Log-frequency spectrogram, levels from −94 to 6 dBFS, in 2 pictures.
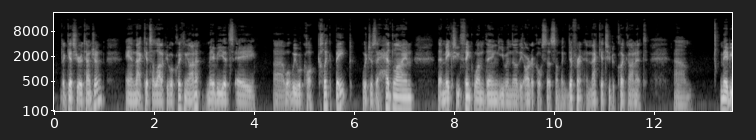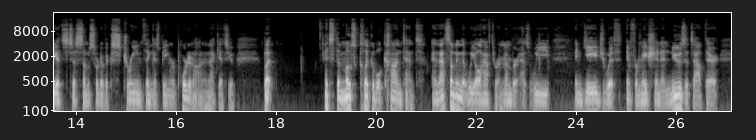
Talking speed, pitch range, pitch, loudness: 200 wpm, 80-100 Hz, 85 Hz, -24 LUFS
